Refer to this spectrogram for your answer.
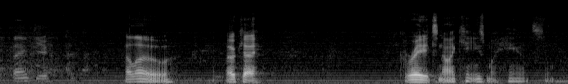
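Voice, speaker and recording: A man at a moderate pace, with long, frequent pauses, big swings in loudness, and music in the background. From US West Coast, Santa Monica, California. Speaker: neurologist and researcher. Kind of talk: lecture.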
